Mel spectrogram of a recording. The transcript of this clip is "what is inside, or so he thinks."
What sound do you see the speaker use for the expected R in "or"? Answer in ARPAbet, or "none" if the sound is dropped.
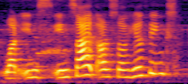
L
